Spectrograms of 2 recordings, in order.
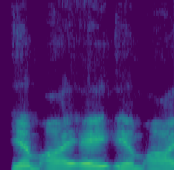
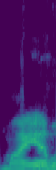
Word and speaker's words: Miami: will definitely correct you well there's no e on the end of it either but there's no uh on the end of that it's miami florida but it's miami oklahoma miami i you know what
